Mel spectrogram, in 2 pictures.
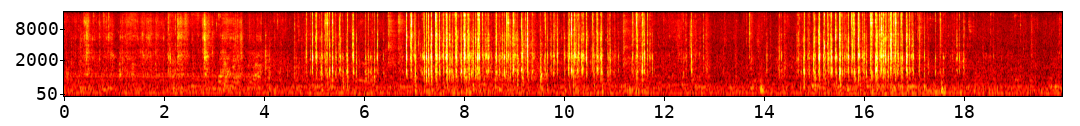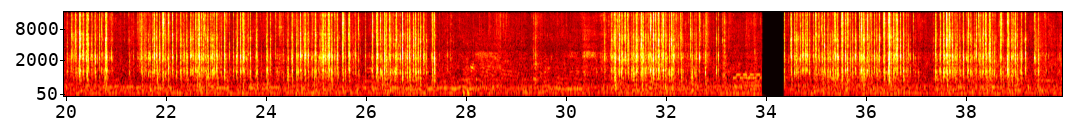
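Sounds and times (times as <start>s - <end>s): steady low hum: 0.0s - 12.3s
keyboard typing clicks: 4.6s - 12.9s, 20.0s - 27.7s, 30.8s - 39.9s.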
